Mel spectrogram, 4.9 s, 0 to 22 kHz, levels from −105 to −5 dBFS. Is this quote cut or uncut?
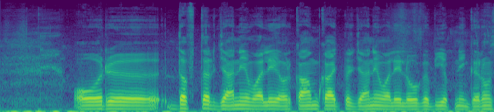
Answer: uncut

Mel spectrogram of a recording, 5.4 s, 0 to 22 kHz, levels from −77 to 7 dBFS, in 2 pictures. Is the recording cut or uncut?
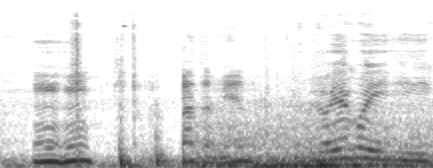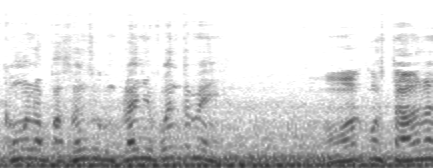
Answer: cut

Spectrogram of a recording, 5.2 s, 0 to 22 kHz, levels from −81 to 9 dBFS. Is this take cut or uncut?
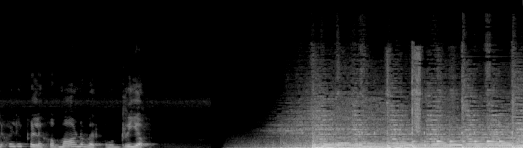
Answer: cut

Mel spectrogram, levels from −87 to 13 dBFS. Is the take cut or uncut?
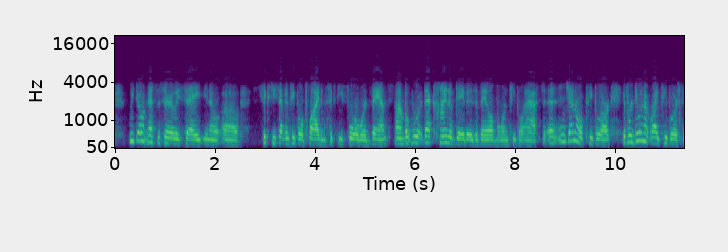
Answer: cut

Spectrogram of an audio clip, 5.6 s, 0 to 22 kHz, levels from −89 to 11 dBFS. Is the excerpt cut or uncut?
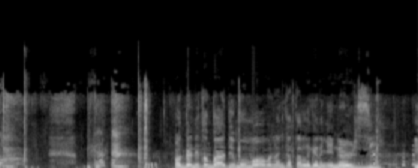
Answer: cut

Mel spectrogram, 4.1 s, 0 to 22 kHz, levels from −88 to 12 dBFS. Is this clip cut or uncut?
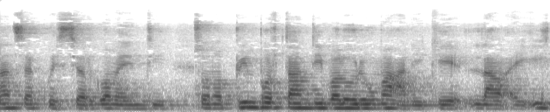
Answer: cut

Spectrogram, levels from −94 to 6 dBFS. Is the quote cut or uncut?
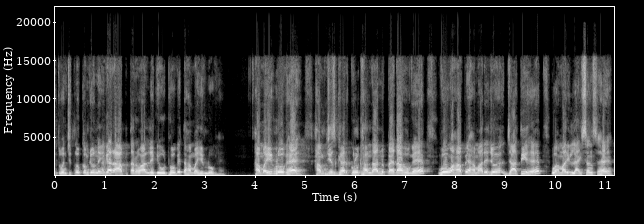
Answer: cut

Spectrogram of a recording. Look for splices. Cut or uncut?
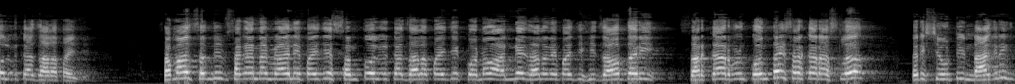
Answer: uncut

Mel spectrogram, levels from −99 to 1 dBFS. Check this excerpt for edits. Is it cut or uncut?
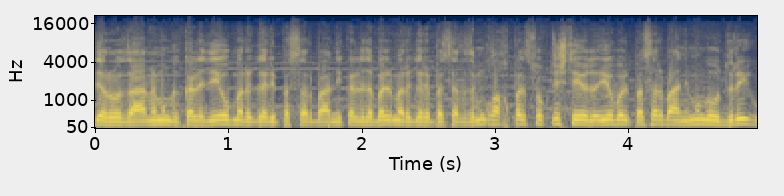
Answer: uncut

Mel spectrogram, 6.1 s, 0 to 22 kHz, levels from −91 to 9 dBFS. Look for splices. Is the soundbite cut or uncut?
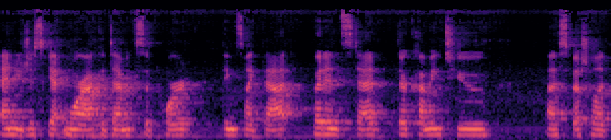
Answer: uncut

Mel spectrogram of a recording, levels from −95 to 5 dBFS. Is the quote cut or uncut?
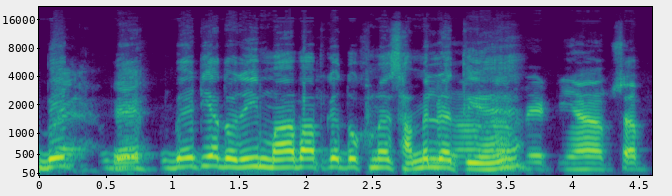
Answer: uncut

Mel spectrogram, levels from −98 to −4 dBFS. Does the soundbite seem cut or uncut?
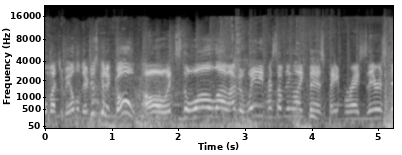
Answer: uncut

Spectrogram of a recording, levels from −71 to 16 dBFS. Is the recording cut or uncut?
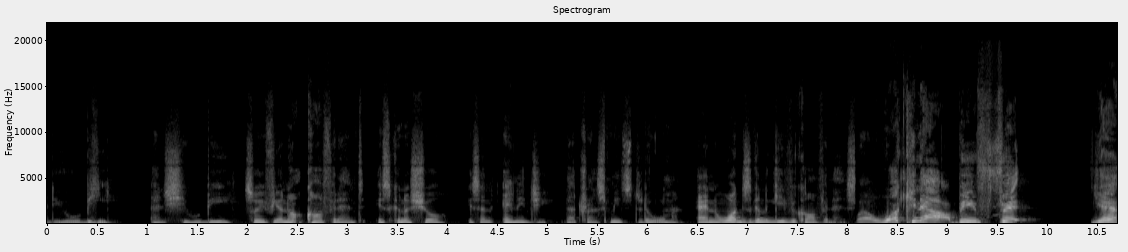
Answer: uncut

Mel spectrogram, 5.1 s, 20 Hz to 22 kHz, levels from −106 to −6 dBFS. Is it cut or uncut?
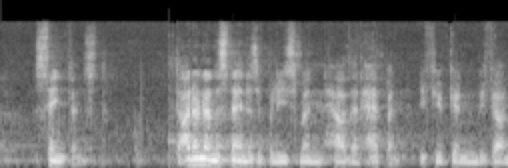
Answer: cut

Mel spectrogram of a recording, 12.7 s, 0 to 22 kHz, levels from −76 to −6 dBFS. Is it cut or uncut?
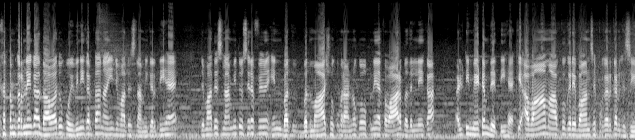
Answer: cut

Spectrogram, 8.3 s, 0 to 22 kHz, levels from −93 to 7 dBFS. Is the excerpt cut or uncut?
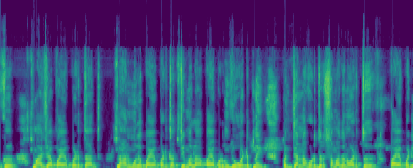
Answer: uncut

